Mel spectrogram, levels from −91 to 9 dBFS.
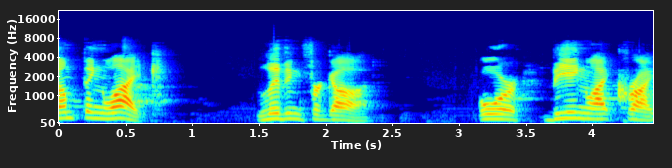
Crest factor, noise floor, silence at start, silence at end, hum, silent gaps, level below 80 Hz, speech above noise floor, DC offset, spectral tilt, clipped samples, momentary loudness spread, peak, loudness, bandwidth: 20 dB; -70 dBFS; 0 s; 0 s; none; none; -72 dBFS; 51 dB; under 0.1%; -5 dB/octave; under 0.1%; 17 LU; 0 dBFS; -19 LUFS; 7.8 kHz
